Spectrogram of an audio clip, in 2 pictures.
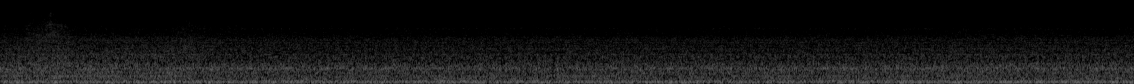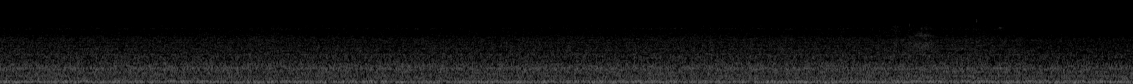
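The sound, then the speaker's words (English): Steady street traffic with idling car engines at Buttonwoods and Vera, where the street is blocked off, rescue crews are staging and traffic is being rerouted; a continuous low rumble and hum holding at an even loudness throughout, with no voices. “See how they're rerouting traffic.”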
